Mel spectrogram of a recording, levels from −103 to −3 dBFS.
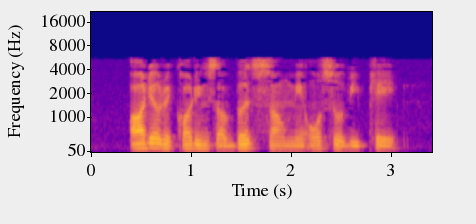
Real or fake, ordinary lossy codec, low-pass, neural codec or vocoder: real; MP3, 24 kbps; 5.4 kHz; none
